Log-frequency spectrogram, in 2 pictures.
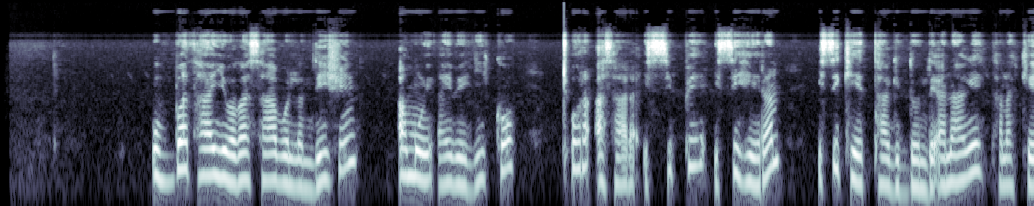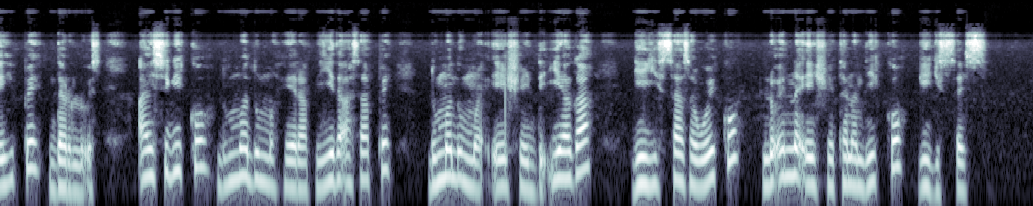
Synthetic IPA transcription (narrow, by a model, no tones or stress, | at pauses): ʔʊbːɐt̪ʰaːjɔɐɡaːsaːbɔlːɐnd̪iːʃɪn | ʔɐmɔjʔɐjbeɡiːkːɔ | t͡ʃʼɔɾɐʔɐsa̰ːɾɐ̰ʔɪsːɪpːɛɪsːɪɦe̞ːɾɐn | ɪsːɪkʰe̞ːt̪ːaːɡɪd̪ːɔnd̪ɛʔɐnaːɡet̪ʰɐnɐkʰe̞ːhɪpːɛd̪ɐɾɔlɔ̰ʔɛs | ʔɐjsːɪɡiːkːɔd̪ʊmːɐd̪ʊmːɐhe̞ːɾaːpːɛjiːd̪ɐːsaːpːɛ | d̪ʊmːɐd̪ʊmːɐ̰ʔe̞ːʃɐjd̪ɛʔɪjaːɡaː | ɡiːɡɪsːaːsɐwɔjkːɔ | lɔʔɛnːɐʔe̞ːʃɐjt̪ɐnɐnd̪iːkːɔɡiːɡɪsːɐjs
